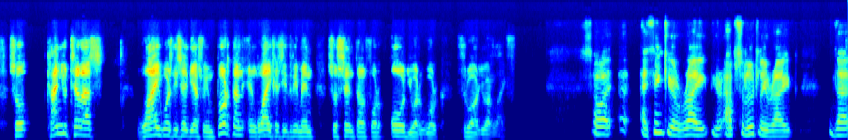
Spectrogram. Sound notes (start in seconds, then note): none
